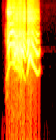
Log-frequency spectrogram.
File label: Vox Damage jp; Viska; kingsraid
